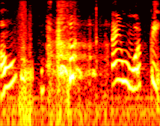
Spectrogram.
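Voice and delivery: deliberately bad, soft and very high voice. Asked for your worst impression, show the other version: a quiet bad Whoopi impression. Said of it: "This is a quiet bad Whoopi".

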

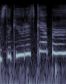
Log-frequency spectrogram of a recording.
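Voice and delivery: put-on high, loud, cooing baby-talk voice.

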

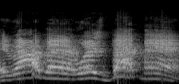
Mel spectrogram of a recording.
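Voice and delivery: put-on shrill, booming, high, loud drunken yell. Retelling a drunk man yelling out at the speaker, imitating a drunk yelling. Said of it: "the one drunk yelling out".

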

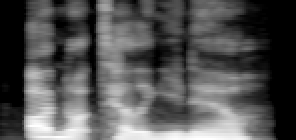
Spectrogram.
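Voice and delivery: ordinary delivery, nothing marked

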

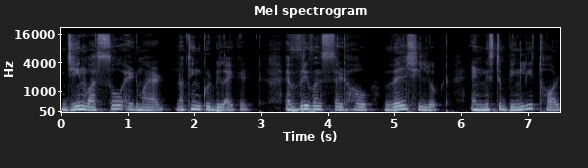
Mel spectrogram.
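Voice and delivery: plain

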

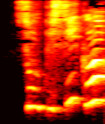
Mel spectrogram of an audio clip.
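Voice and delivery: high-pitched, surprised exclamation. Princess Sofia looks down at herself and gives a surprised exclamation. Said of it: "Exclamă ea surprinsă".

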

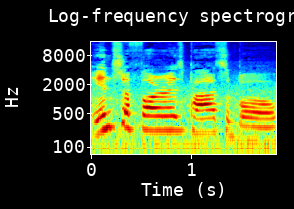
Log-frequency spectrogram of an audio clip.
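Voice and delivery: very loud, high-pitched scornful sneer. The veteran, who had not slept, throws the words back, sneering. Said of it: "sneered the veteran".

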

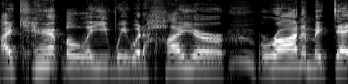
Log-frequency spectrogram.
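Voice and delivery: high, slow, drawn-out, over-the-top fake hysterical sobbing. Mocking a TV host's fake hysterical crying on air: imitating fake hysterical crying. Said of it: "fake hysterical crying where she's like".

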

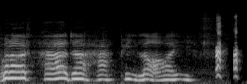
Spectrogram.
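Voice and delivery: slow, cultured, high voice, drawn out. Retelling what he said when asked: Mister Grace voice. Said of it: "He sounded like Mister Grace from Grace Brothers".

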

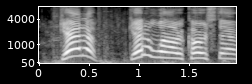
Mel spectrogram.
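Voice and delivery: very high-pitched, loud shouting yell. Gamer just spat on by an infected enemy, telling a teammate to get him, shouting. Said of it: "I'm shouting because".

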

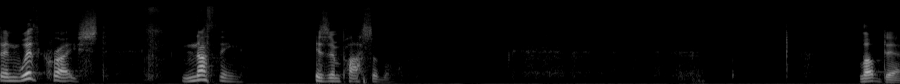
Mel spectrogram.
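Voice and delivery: weeping through the words, crying voice. Reading aloud a letter from their father, crying while reading. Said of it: "I didn't cry like this when I practiced".

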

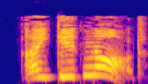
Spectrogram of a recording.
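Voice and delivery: very high, loud, squeaky protesting voice. Blamed for something, a character denies it, squeaking. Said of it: "squeaked Piglet".

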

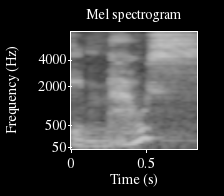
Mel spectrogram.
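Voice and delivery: muttering. A king looks at a mouse in his daughter's hand, muttering. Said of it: "he muttered".

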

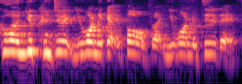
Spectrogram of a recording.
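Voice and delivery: play-acted, shouting out loudly. Retelling urging someone on at the screen: retelling a shout at the screen. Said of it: "shouting at the screen".

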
